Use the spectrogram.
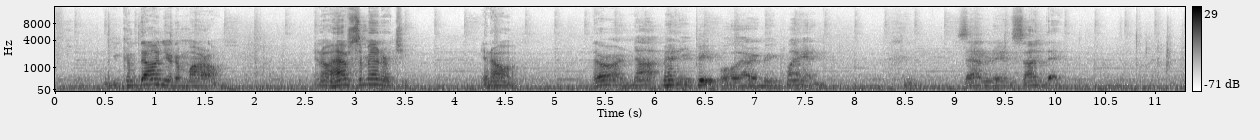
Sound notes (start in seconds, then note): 7.5 laughs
